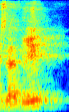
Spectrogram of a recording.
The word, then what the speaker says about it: Xavier: My mom is Swiss and gave me a French name, Xavier, and my father is Spanish, so Javier with a J. So you can pronounce each way. Either It's or, either or. And are you in Saint-Imier today?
